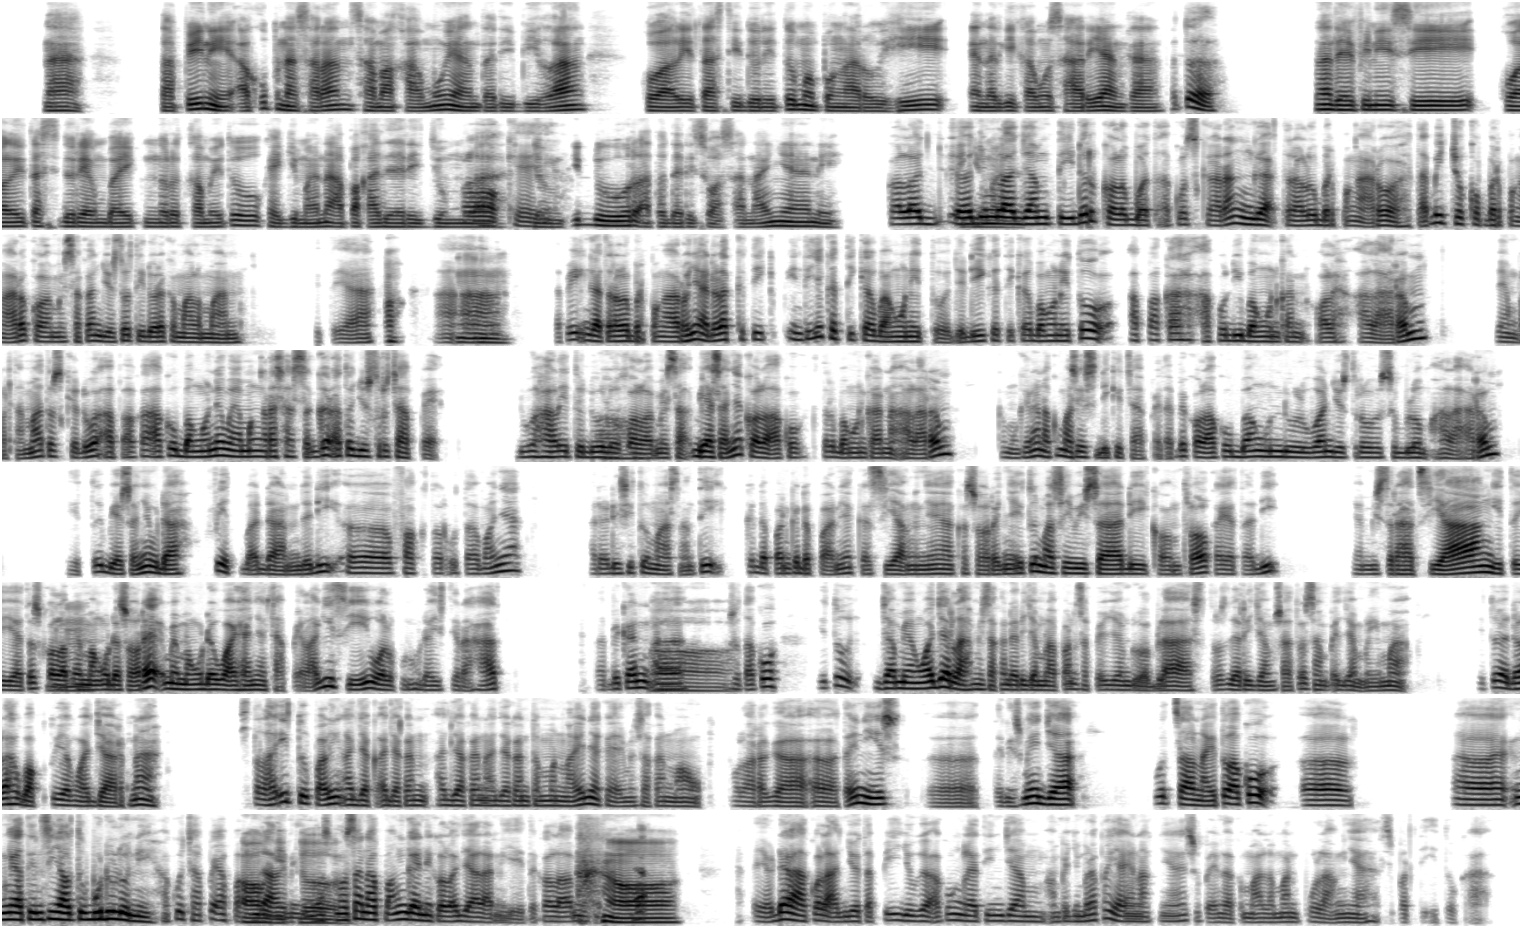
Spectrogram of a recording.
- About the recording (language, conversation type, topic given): Indonesian, podcast, Bagaimana cara kamu menetapkan batas agar tidak kehabisan energi?
- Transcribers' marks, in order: "Kalau" said as "kalod"; tapping; other background noise; other street noise; laughing while speaking: "Oh"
